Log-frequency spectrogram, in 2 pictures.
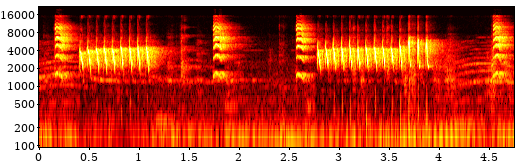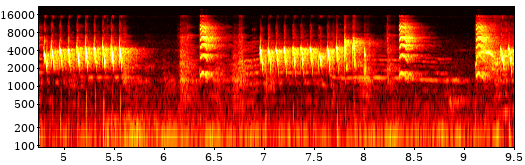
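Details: Captive bar-winged prinia from Slawi, Tegal, Central Java, repeating energetic trilled phrases roughly every one and a half seconds, each starting with a sharp high note; a low steady hum underneath.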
